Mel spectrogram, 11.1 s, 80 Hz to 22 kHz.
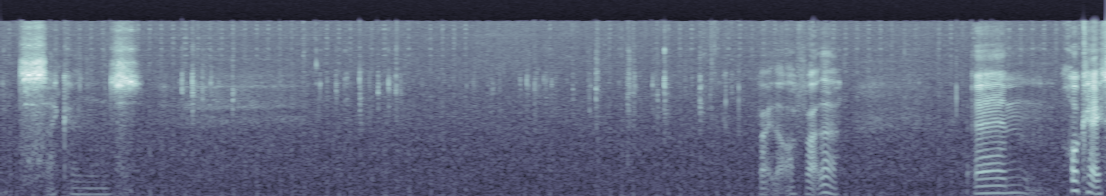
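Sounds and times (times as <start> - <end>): keyboard typing: 1.8 - 2.6, 3.2 - 4.2, 4.9 - 7.5.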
